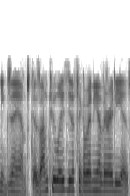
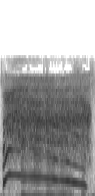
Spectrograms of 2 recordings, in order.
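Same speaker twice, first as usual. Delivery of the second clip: long, high-pitched yell; sustained anime transformation scream; power-up scream; 12 semitones higher than usual. Acted. Character powering up.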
